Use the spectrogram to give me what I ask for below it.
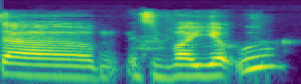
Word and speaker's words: Waia'u: It's Waia'u. Oh, cool. Okay. So in that little mark, it's not an apostrophe, it's an Okina, and it's Hawaiian.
